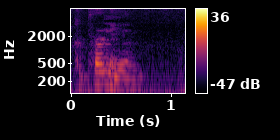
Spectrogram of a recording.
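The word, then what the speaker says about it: Capernaum: they were come to Caper capernium right that's how you say it capernium they that received tribute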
